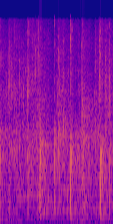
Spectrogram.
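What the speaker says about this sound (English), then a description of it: "You have to clap better than that so it can be bigger next year." Applause from a conference audience, a brief patch of scattered clapping with a few louder claps standing out, moderately close.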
